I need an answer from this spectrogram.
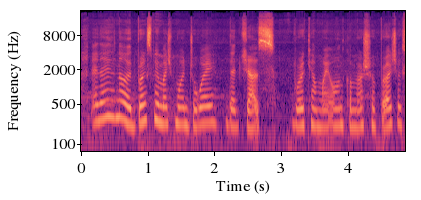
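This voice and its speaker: This speaker has a non-native accent, a moderate pace and fairly even intonation. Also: woman. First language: not English. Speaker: content creator and course teacher. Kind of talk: vlog-style reflective talk to camera. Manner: unscripted, with fillers.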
